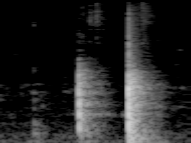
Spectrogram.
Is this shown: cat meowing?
no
